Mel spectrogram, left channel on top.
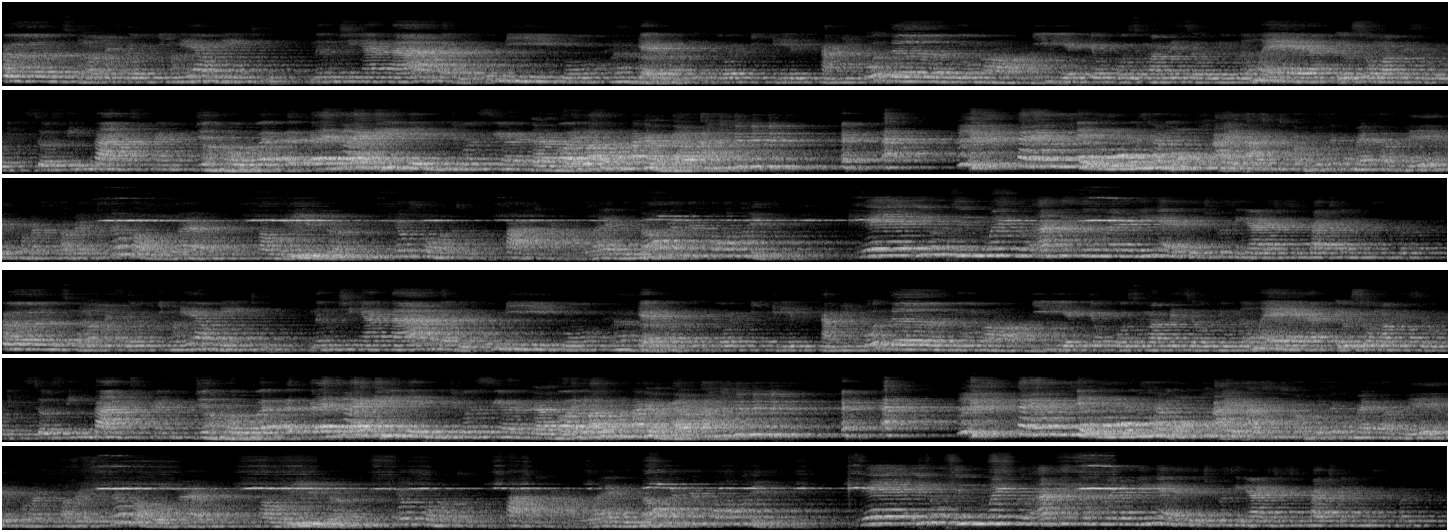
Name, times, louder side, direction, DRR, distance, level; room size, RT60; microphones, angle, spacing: voice 1, 0.0-2.7 3.1-5.9 6.4-9.8 10.3-14.4 14.8-19.7 20.0-21.3 23.2-23.4 24.1-24.9 25.2-26.2 26.5-26.8 27.1-27.2 31.7-32.7 37.4-43.0, equal, 10° right, -6 dB, 0.6 m, -25 dB
voice 2, 0.7-1.2 1.7-2.8 6.1-6.8 9.8-10.5 16.4-17.1 17.7-18.3 19.7-22.2 24.0-24.4 24.8-32.3 32.8-33.4 33.7-36.8, equal, 45° left, -9 dB, 1.1 m, -25 dB
sound 1, 29.8-30.7 31.3-32.1 32.6-33.4 33.8-34.3 34.8-34.9 35.3-35.8 36.1-36.6 36.9-37.1 37.4-37.7 38.1-38.5 38.8-39.0 39.5-40.1, right 3 dB, 80° right, 0.3 m, -24 dB
5.5 x 2.9 x 2.4 m, 2.7 s
head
